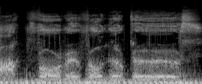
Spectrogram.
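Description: Guttural, grunted death metal vocals heard almost alone during a break in the guitars and drums, in several short phrases separated by brief gaps.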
